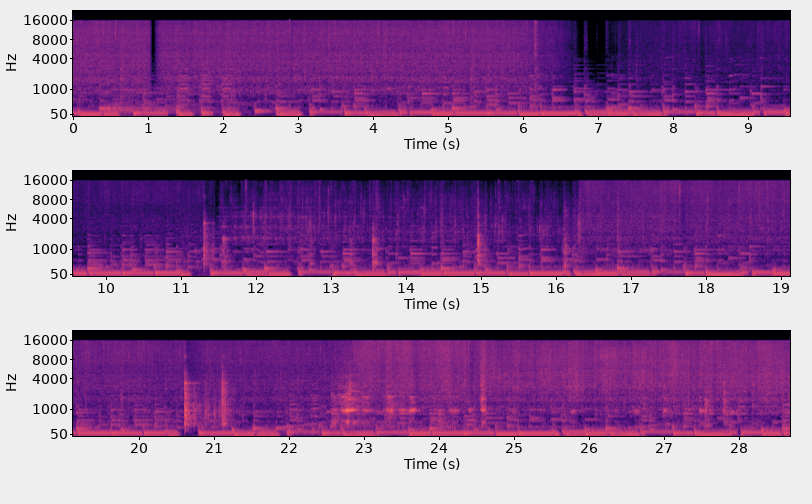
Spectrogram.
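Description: Food sizzling as it fries in a non-stick pan, with stirring and a few sharp clicks in the second half. Diced onion and tomato fry first, then hashbrowns, which are broken up with a plastic spatula.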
